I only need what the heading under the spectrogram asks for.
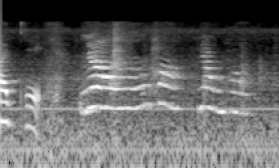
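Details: A Ragamuffin cat, the first to take a seat at the dinner table, gives a run of drawn-out meows, some rising then falling, one after another, with faint voices and a steady background hum.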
